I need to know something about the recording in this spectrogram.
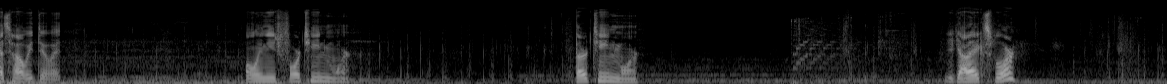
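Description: Footsteps patter quickly across a hard floor.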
